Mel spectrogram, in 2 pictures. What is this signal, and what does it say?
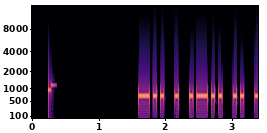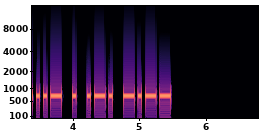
Morse code, heard as a keyed tone, about 22 wpm, 700 Hz. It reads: DELIVERY
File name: practice / 22wpm / Eight Letter Words - 22wpm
